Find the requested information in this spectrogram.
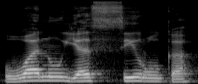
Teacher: را کو پر پڑھیں گے، کیونکہ را پر زبریہ پیش ہو تو را پر ہوگی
